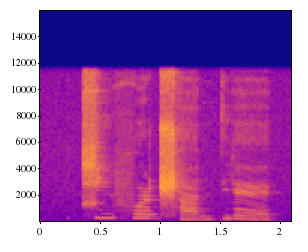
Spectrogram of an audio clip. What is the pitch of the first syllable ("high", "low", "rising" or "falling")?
high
